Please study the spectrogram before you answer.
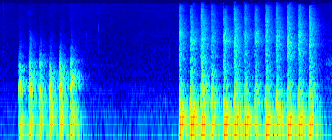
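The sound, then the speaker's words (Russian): Knocking on the low log door of a hut, in a storm: a quick burst of about six sharp knocks, a pause, then a longer, louder run of many rapid knocks. “Кто стучит?”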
